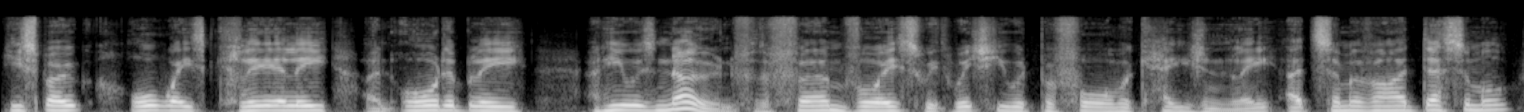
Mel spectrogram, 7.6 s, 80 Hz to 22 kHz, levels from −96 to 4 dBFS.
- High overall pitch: No, medium, 140 Hz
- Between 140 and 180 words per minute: No, fast, 205 wpm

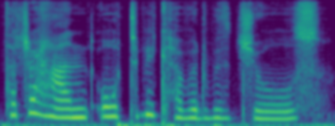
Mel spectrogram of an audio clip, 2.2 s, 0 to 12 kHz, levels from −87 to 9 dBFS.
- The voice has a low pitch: No, high, 240 Hz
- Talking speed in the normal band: No, fast, 240 wpm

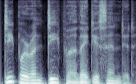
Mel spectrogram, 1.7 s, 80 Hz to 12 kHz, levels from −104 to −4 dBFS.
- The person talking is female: No, male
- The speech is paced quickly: No, average, 175 wpm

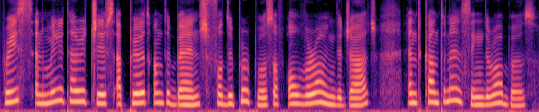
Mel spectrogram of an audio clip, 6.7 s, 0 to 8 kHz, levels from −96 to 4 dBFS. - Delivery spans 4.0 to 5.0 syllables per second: No, 5.5 syllables/s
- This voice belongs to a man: No, female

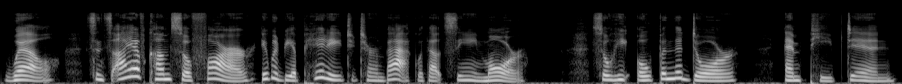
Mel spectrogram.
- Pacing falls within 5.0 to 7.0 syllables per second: No, 4.2 syllables/s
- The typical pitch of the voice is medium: No, high, 200 Hz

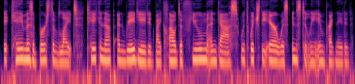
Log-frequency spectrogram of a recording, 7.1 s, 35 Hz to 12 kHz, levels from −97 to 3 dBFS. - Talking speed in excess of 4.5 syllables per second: Yes, 4.8 syllables/s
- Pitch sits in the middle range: Yes, medium, 175 Hz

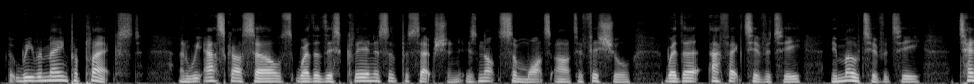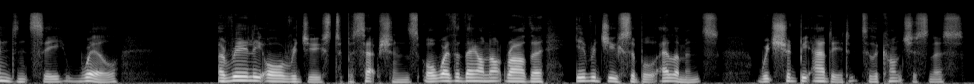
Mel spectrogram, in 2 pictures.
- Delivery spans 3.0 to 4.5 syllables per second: No, 5.5 syllables/s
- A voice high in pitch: No, low, 135 Hz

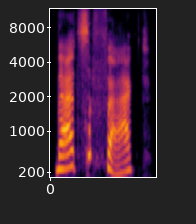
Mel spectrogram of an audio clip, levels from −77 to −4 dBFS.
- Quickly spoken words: No, average, 170 wpm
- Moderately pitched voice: No, high, 235 Hz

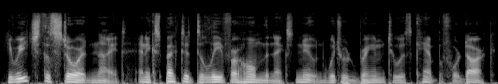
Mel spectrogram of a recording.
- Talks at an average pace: No, fast, 290 wpm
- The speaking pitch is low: Yes, low, 100 Hz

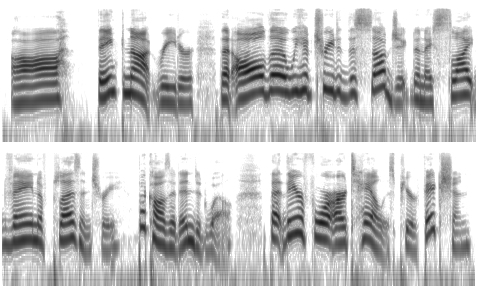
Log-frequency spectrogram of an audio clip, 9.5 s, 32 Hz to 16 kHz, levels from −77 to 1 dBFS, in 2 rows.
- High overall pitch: Yes, high, 230 Hz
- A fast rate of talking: No, average, 175 wpm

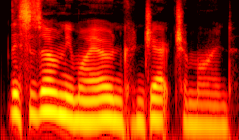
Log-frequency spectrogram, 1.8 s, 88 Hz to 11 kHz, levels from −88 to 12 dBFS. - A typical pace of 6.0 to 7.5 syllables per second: Yes, 6.9 syllables/s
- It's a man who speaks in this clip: No, female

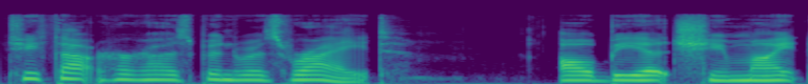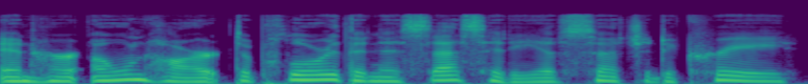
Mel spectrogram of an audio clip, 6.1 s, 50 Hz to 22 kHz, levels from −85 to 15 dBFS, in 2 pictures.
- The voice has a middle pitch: Yes, medium, 175 Hz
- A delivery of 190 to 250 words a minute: Yes, average, 200 wpm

